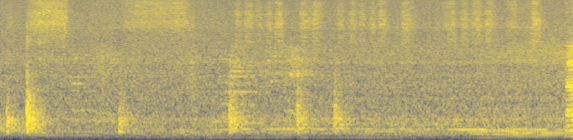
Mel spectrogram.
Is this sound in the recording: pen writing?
yes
